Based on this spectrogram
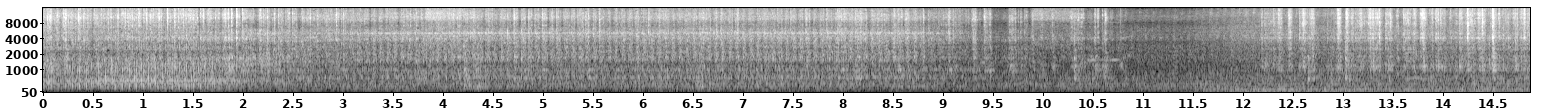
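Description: A rapid, steady mechanical rhythm near three beats a second with a harsh gritty grind running through it; the machine is grinding.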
